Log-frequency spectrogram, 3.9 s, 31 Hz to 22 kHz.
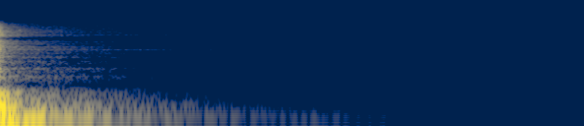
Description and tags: Kick Of God Bed 033
pack, kick, trash, drum, kit, god, home, record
